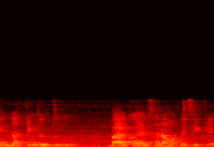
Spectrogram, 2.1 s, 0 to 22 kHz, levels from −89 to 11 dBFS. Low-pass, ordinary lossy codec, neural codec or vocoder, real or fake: 7.2 kHz; none; none; real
